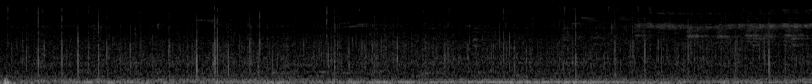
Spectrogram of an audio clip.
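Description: Light rain pattering on tree foliage: a steady soft patter with many small scattered drips.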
